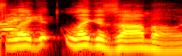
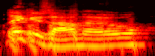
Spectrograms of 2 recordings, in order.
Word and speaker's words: Leguizamo: And it's Leguizamo is how it's pronounced, I'm sorry. Leguizamo. I'm trying to be all Italian.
